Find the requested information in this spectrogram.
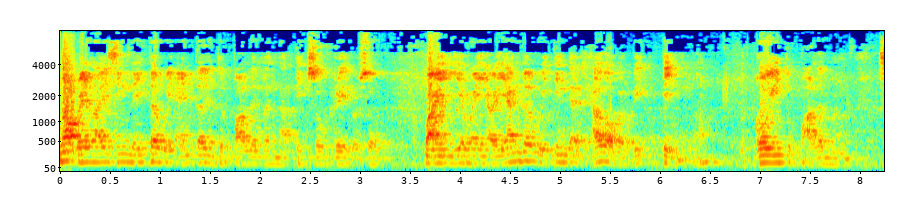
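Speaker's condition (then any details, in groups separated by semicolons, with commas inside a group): No condition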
